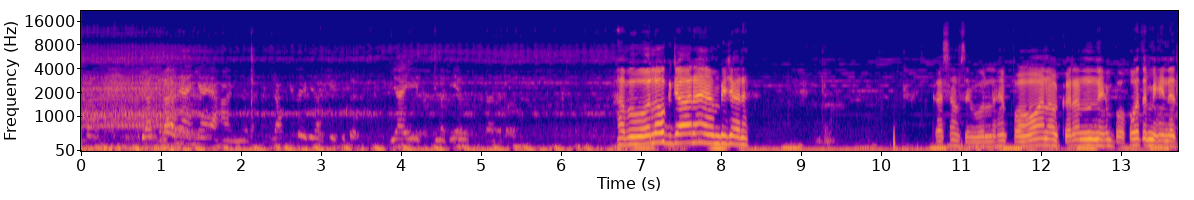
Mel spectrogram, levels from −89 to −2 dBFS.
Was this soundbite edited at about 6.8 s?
yes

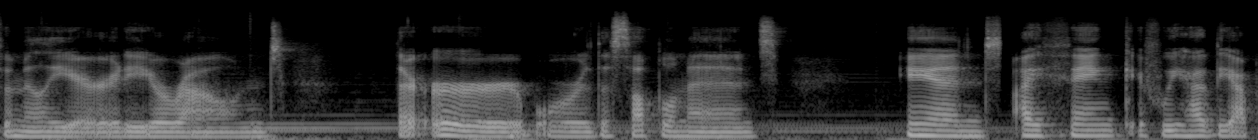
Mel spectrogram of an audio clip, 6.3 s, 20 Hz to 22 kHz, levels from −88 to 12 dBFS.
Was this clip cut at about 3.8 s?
yes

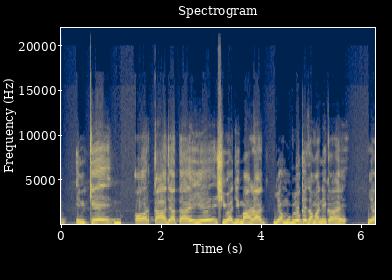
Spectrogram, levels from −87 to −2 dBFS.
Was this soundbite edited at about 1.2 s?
yes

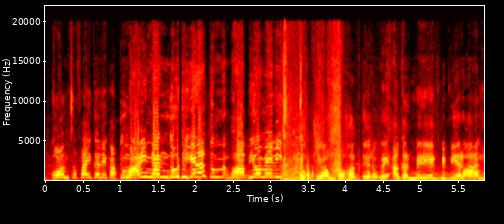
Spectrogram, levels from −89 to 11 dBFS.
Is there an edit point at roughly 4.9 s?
no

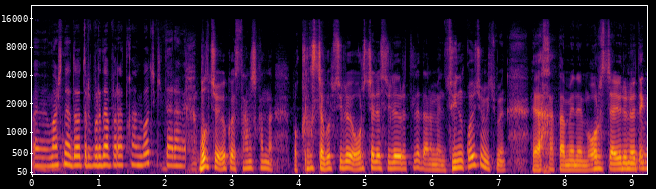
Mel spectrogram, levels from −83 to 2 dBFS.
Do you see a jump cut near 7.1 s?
no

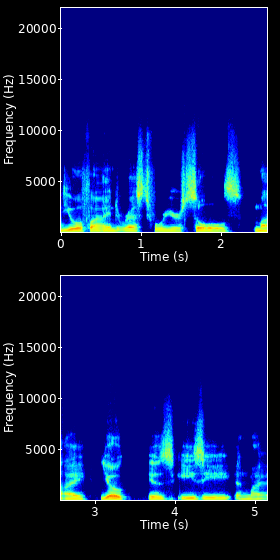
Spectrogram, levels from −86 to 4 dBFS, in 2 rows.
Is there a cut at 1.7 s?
no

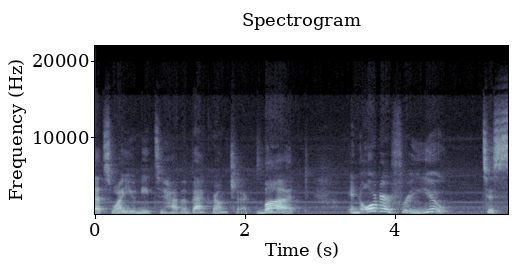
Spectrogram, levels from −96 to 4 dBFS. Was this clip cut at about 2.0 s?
yes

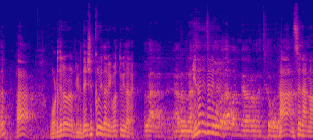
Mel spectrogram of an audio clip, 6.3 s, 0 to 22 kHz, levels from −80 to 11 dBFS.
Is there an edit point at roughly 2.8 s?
no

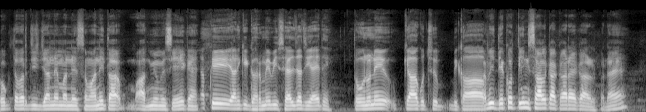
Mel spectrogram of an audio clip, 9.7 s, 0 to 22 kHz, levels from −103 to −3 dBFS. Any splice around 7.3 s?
yes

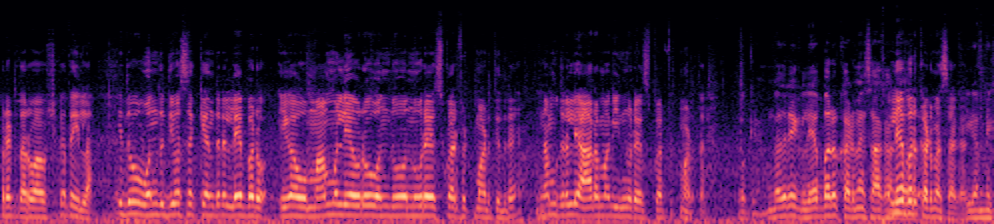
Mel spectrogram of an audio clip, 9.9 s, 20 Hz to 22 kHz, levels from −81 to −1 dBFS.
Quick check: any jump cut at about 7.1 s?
no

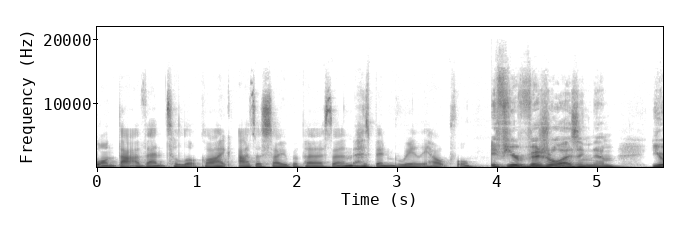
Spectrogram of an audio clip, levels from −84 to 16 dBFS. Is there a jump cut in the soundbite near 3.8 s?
yes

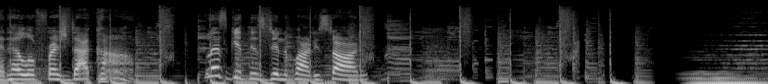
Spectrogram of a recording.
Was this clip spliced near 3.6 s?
no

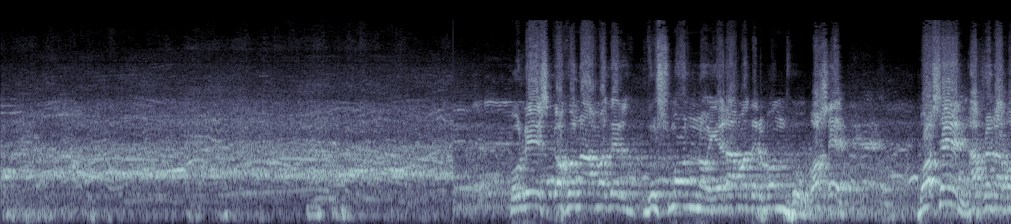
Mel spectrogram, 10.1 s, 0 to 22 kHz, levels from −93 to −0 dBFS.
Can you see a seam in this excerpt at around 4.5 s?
yes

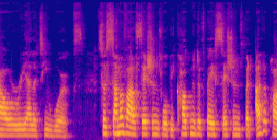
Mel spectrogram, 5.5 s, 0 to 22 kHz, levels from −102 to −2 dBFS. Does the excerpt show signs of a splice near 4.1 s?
no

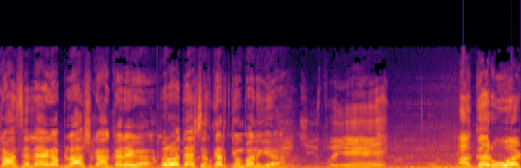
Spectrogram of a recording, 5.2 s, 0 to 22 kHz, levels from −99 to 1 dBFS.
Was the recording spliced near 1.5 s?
yes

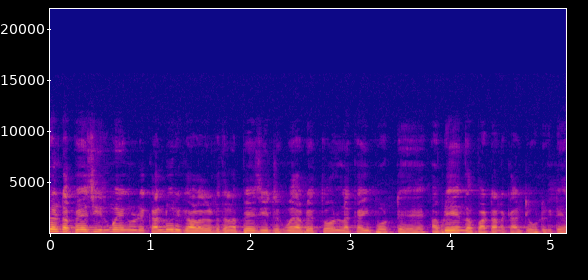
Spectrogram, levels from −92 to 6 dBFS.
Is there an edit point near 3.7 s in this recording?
yes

